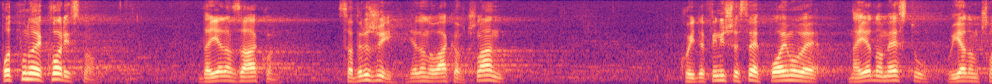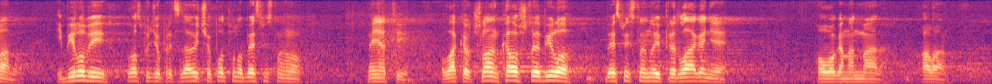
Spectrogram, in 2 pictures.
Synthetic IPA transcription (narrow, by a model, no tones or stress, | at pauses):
po̞t̪̚punoje̞ko̞ɾisno | d̪aje̞d̪anzaːko̞n | sad̪r̩ʒije̞d̪ano̞ʋakaʋt͡ʃlˠaːn | ko̞jid̪e̞finiʃesʋe̞po̞jmo̞ʋe̞naje̞d̪no̞mːje̞st̪uuje̞d̪no̞mt͡ʃlˠaːnu | ibiːlˠo̞biɡo̞spod͡ʑopɾet̪sʲjed̪aːʋajut͡ɕepo̞t̪̚punobe̞smisleno̞ | mʲjeɲat̪i | o̞ʋakaʋt͡ʃlˠaːnkao̞ʃt̪o̞je̞biːlˠo̞be̞smisle̞no̞ipɾe̞d̪lˠaːɡaɲe̞ | o̞ʋo̞ɡamand̪maːna̰ | xʋaːlˠaʋa̰m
